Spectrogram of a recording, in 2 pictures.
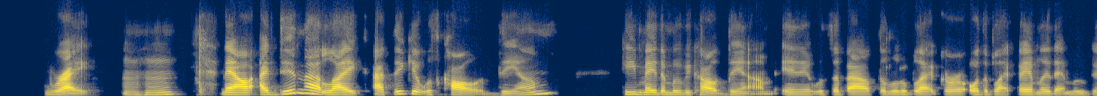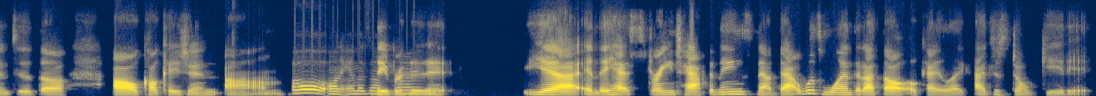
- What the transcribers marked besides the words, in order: tapping; distorted speech; other background noise; background speech
- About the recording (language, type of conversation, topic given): English, unstructured, How do you feel about movies that raise more questions than they answer, and which film kept you thinking for days?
